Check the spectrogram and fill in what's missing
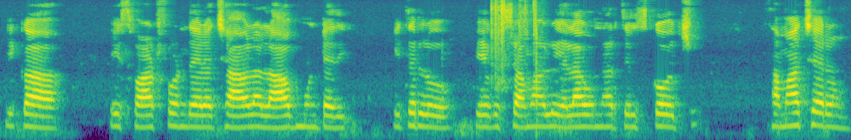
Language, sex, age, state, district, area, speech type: Telugu, female, 18-30, Andhra Pradesh, Chittoor, rural, spontaneous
